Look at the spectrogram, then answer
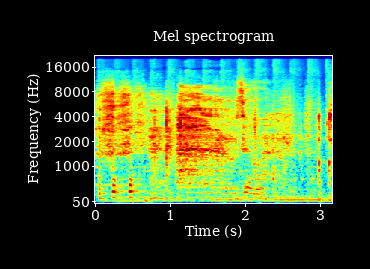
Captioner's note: Harvey chuckling; Joe sighing; Joe mumbling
